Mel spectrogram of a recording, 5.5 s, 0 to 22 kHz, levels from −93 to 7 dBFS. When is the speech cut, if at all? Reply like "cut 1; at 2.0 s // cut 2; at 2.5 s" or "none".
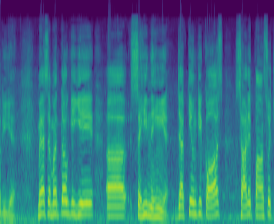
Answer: none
